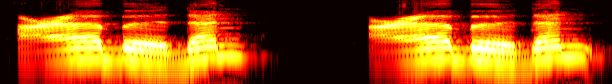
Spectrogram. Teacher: با کو ہلا کر پڑھیں کیونکہ با جب بھی ساکن ہوتی ہے اس کو ہلا کر پڑھا جاتا ہے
